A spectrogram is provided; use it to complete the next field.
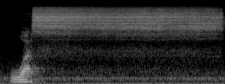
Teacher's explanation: Yang dikuatkan anginnya. Was, dorong kuat, ya, menyembur kuat, ya, ini disebut dengan hams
